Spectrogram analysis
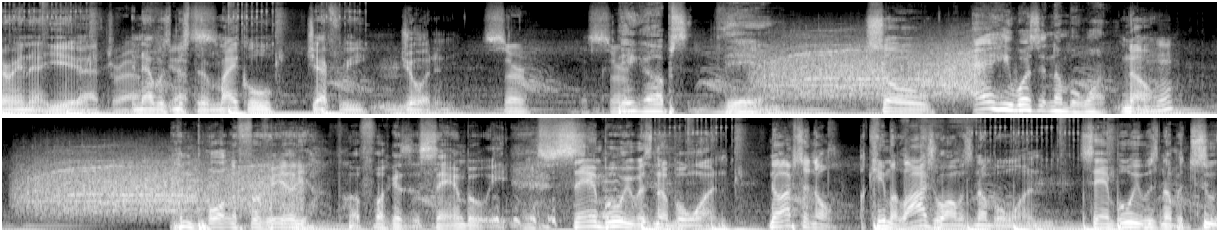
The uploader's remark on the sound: Smoking their cigars at Smoke 'N Ashes Cigars and Haberdashery in Teaneck, NJ. A conversation about the 80s turned into an SNA Live episode.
